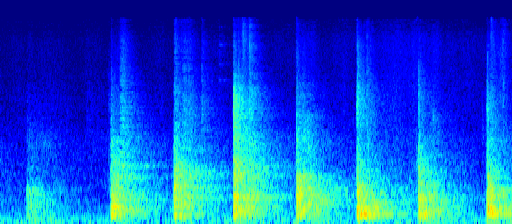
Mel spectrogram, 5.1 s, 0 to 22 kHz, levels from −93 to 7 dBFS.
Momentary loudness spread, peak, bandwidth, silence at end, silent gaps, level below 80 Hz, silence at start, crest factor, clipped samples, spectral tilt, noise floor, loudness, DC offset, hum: 16 LU; -16 dBFS; 16.5 kHz; 0 s; none; -54 dBFS; 0 s; 20 dB; under 0.1%; -7 dB/octave; -57 dBFS; -36 LUFS; under 0.1%; none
